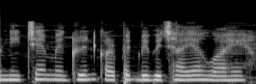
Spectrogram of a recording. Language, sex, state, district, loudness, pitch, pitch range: Hindi, female, Arunachal Pradesh, Longding, -17 LUFS, 210 Hz, 200-220 Hz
